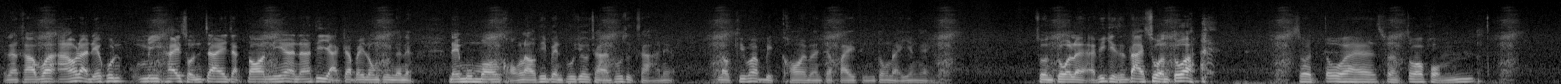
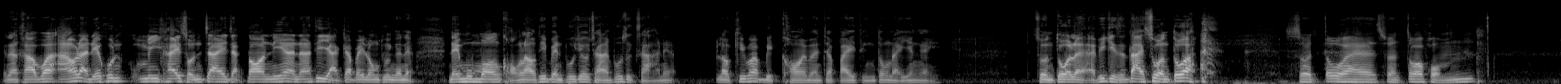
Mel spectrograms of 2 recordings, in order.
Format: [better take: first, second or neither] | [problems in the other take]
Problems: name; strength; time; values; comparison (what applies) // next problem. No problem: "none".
second | hiss; noticeable; throughout; 15 dB below the speech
